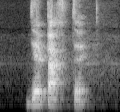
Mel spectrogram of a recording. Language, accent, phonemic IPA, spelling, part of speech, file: French, Canada, /de.paʁ.tɛ/, départais, verb, LL-Q150 (fra)-départais.wav
- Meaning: first/second-person singular imperfect indicative of départir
